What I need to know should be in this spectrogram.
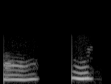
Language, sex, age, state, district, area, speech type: Sindhi, female, 30-45, Gujarat, Kutch, rural, conversation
